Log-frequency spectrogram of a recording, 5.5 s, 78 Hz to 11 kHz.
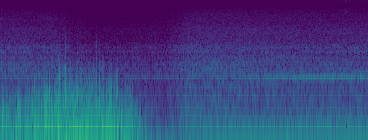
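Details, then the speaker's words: Air Wizard Pro 20-inch wall fan on medium: even air rush with a thin steady motor whine that never fades; cause unknown, and the blade is out of balance. "You can hear the whining. Hopefully you can hear it. It doesn't go away. It stays like that."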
